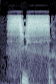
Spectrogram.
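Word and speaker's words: six: And be careful here, because even if it's ending with this X, well, you'll have to pronounce it like S, okay? So you get the 6 pronunciation.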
